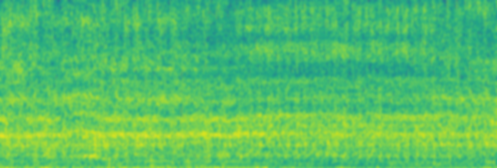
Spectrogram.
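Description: Steady buzzing hum with a hissy, scrubbing texture throughout; an electric toothbrush brushing teeth.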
